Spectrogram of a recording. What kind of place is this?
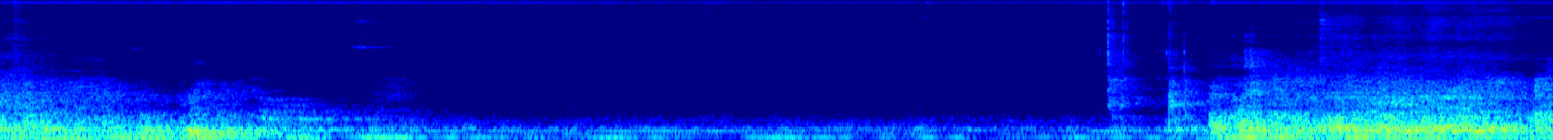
elevator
